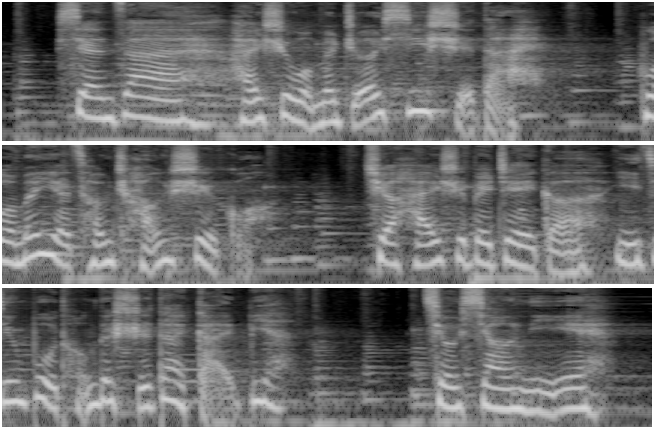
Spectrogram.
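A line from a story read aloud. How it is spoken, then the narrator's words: Old woman sighing. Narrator (Chinese): 老太太却叹道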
